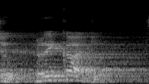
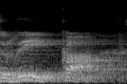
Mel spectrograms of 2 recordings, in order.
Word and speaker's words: record: And next, record. See, stress is on first syllable, whereas record second syllable.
